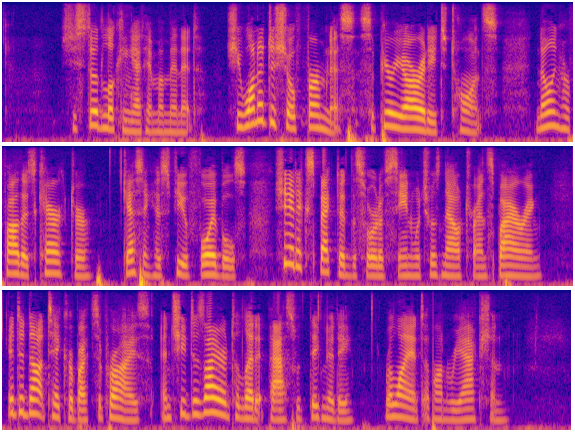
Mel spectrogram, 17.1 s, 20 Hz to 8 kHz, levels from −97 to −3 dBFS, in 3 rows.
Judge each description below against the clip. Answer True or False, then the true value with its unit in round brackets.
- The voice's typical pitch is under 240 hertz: True (185 Hz)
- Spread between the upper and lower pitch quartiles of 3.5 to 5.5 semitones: True (4.9 semitones)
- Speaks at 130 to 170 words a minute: False (185 wpm)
